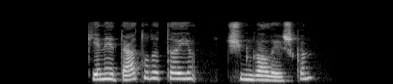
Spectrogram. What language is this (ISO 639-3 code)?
chm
